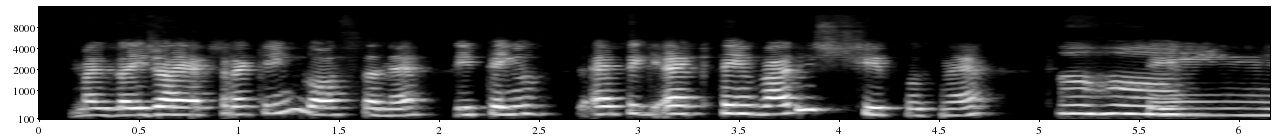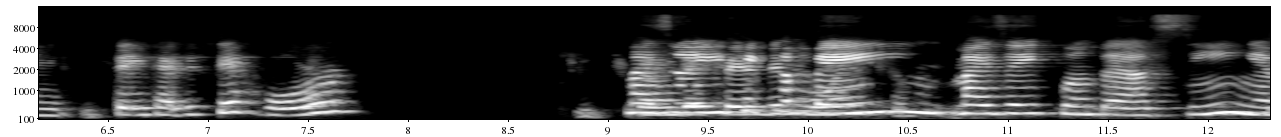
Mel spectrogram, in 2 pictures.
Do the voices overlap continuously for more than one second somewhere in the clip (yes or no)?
yes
